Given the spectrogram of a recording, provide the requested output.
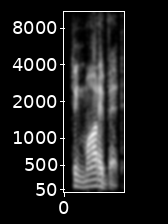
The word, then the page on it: demotivate: American English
